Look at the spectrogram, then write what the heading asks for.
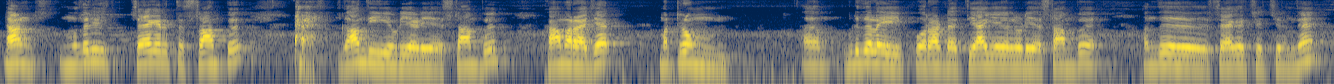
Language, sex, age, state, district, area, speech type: Tamil, male, 60+, Tamil Nadu, Krishnagiri, rural, spontaneous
